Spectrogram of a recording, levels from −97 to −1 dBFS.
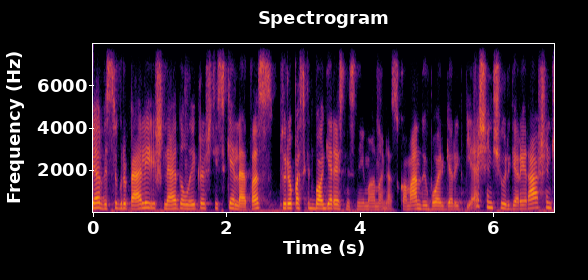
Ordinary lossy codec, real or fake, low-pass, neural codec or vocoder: Opus, 24 kbps; fake; 7.2 kHz; codec, 16 kHz, 8 kbps, FunCodec, trained on LibriTTS, 25 frames a second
